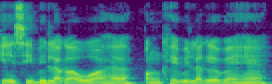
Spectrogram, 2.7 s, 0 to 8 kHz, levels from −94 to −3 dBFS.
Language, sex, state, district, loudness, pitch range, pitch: Hindi, male, Uttar Pradesh, Budaun, -17 LUFS, 105-110 Hz, 110 Hz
